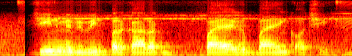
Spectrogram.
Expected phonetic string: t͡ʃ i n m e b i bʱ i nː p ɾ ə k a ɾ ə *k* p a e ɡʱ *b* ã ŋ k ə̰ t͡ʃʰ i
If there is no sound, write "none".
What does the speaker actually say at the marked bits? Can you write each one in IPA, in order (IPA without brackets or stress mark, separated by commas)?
k, b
